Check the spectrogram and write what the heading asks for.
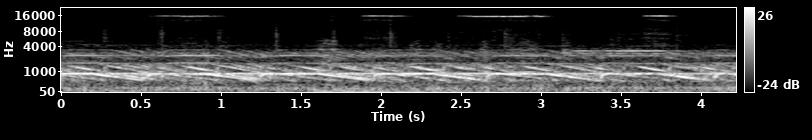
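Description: An electronic siren sounding in quick, repeated falling sweeps, about three a second, each fall overlapping the next.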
